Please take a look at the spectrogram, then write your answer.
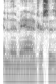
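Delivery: ordinary delivery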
